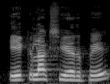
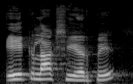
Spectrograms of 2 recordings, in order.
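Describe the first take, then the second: First: Said in the usual way. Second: Slow, each word spaced for the class; lingering on लाख, stretched पे; slow emphatic repeat. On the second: Shown as a demonstration. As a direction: spell it out slowly so nobody misses it. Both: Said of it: "फिर से बोलूं".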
